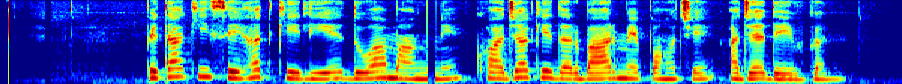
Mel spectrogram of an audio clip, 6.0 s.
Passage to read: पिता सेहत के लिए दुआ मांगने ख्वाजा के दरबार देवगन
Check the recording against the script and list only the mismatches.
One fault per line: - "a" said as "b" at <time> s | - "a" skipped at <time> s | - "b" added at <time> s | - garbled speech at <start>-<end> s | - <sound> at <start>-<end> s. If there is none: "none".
- "की" added at 1.2 s
- dropout at 2.8-2.9 s
- "में पहुंचे अजय" added at 4.1 s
